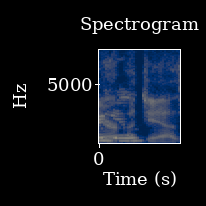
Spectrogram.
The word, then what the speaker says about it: Aejaz: a physician Dr Omare a a how are AZ I believe is the pronunciation 37y old Rochester Hill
